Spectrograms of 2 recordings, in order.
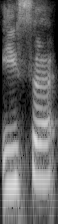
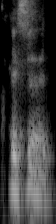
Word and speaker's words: Isaiah: Court is calling 2023 CR 9442, State of Texas versus Issa. Is it pronounced Issa? Isaiah. Isa? Isaiah.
